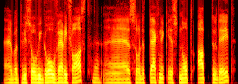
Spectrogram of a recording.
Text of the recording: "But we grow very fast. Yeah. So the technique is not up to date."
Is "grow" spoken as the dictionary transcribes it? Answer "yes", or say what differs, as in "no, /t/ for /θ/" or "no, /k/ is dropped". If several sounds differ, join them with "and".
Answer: yes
